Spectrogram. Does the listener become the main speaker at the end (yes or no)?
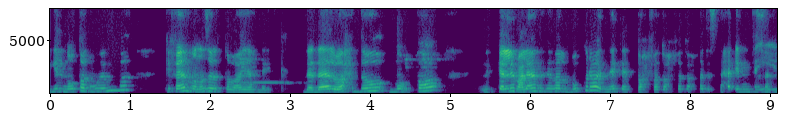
yes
